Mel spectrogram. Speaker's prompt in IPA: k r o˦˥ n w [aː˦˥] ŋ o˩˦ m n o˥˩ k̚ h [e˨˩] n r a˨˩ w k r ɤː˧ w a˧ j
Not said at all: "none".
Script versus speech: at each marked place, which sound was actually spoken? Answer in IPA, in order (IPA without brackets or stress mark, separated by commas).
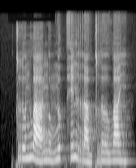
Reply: aː˩˦, e˥˩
